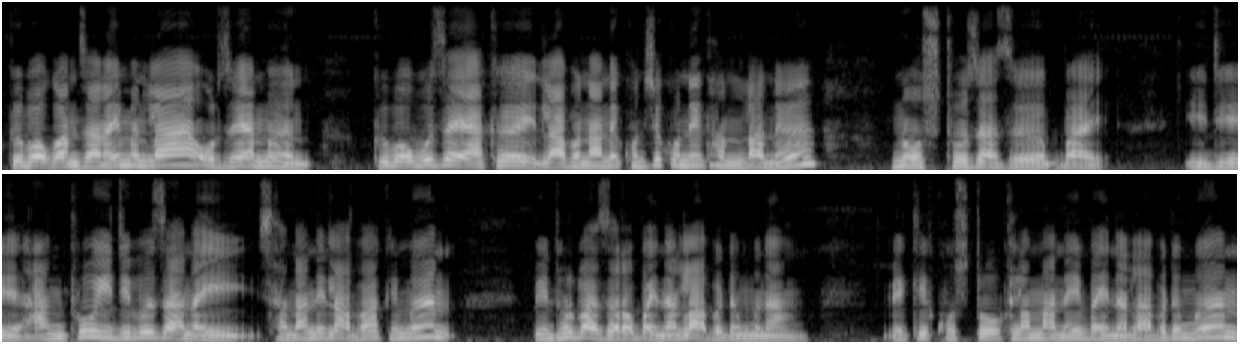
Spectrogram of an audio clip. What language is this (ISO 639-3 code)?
brx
